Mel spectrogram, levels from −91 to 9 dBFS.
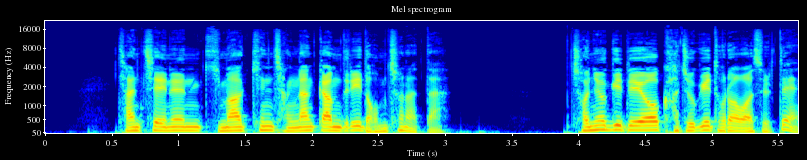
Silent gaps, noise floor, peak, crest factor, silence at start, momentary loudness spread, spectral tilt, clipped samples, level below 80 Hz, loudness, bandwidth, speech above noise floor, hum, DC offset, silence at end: none; -67 dBFS; -2 dBFS; 18 dB; 0.55 s; 10 LU; -6 dB/octave; under 0.1%; -44 dBFS; -20 LUFS; 16 kHz; 47 dB; none; under 0.1%; 0 s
